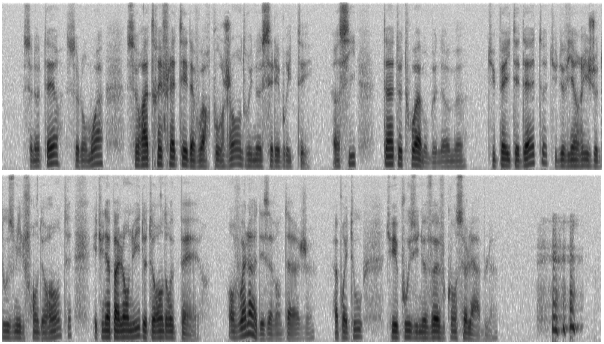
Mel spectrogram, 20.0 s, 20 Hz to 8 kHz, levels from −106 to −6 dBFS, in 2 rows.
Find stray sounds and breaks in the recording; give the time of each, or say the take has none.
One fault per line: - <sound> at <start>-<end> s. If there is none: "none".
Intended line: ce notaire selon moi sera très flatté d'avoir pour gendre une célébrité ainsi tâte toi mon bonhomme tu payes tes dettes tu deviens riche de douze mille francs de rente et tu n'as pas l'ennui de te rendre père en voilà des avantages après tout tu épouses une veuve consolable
- laugh at 18.9-19.7 s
